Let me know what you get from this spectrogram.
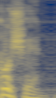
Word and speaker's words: kuxin: U fejn hemm per eżempju kuxin. L-aċċent mhux hi qed iġorru, imma qed iġorru l-ewwel sillaba. Alright? Kuxin.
